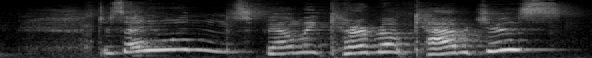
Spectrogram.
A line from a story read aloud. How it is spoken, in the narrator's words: I shout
